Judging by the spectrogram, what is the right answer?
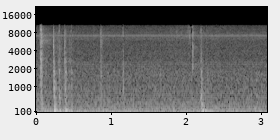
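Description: A few scattered keystrokes on a computer keyboard while writing code in Visual Studio 2010, sparse close clicks separated by pauses.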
